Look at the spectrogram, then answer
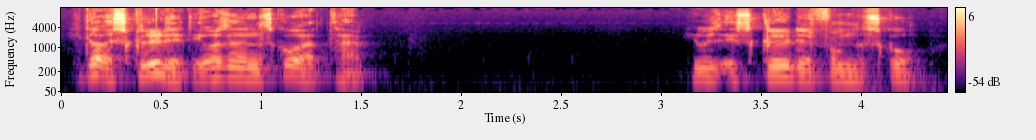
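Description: A man's voice: mid-range voice, lively intonation, brisk, mellow. A man in his twenties with a London roadman accent, chatting and telling stories in heavy street slang. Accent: London, urban street (roadman) style. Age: 20s. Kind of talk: casual slang-heavy banter and storytelling.

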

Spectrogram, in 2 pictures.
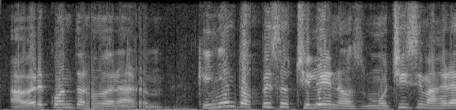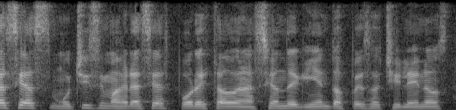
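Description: A man's voice: on the high side, a little fast, a little hiss or hum. Slangy Buenos Aires man streaming. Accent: Buenos Aires Argentine Spanish. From Argentina. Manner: joking, slangy, reads chat messages aloud. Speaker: streamer reading viewer stories. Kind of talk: casual live-stream chat.

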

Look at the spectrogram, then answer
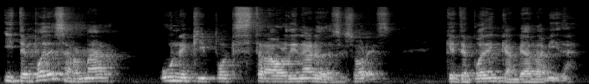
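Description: Mexican guy explaining stuff slowly, lots of "eh" and "este", echoey room, mid-range voice. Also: medium pitch. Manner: thoughtful, hesitant with frequent fillers. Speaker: startup founder, guest. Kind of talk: conversational interview answers. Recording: roomy echo.

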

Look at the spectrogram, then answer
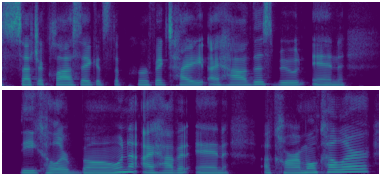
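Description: A young woman hosts a podcast, chatting casually and emphatically with lots of "like" and also reading an ad. Her voice is lowish, and the studio-quality recording has no room sound.

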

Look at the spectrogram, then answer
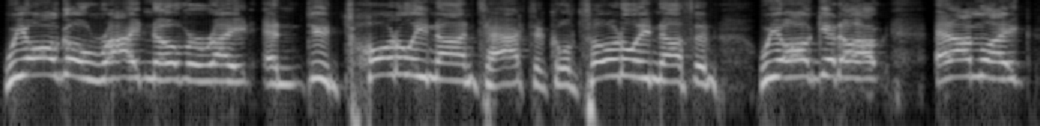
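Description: An American man hosting a show, telling stories in an animated, slangy, bro-ish way. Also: very high voice, normal speed, dry recording. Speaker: host of an interview show. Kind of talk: casual chat and storytelling.

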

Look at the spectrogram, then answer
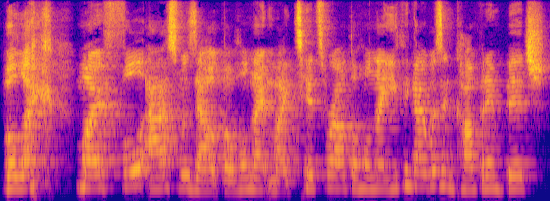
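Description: A woman's voice: mid-range voice, steady tone, moderate pace, a bit bright, echoey room. A woman co-hosting a podcast in casual chat, sassy and blunt, swearing freely and repeating phrases for emphasis. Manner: emphatic repetition for effect. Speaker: podcast co-host.

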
